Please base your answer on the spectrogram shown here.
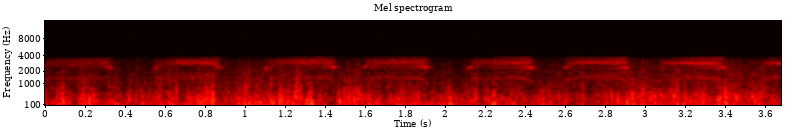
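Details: Saker falcon in Hungary, 21 May 2019 at 11:30, with the bird Csenge going to get prey while the falcons seem not hungry. It gives harsh, nasal calls about twice a second, partly masked by a steady low wind rumble.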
